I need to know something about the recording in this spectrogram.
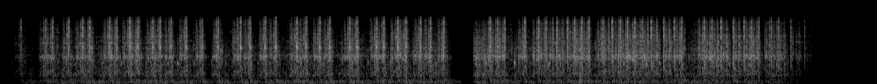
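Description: Typing sound effect: rapid keystroke clicks, about eight to ten a second, with a brief pause about halfway through.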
